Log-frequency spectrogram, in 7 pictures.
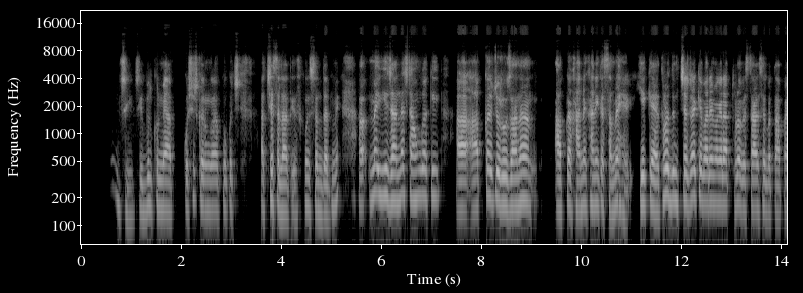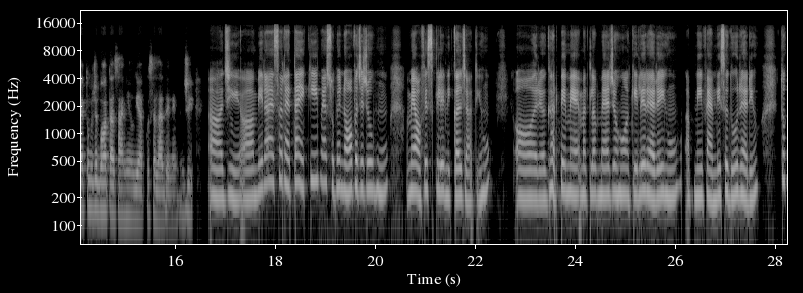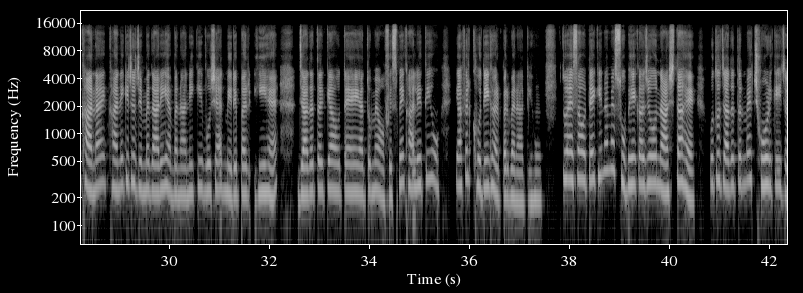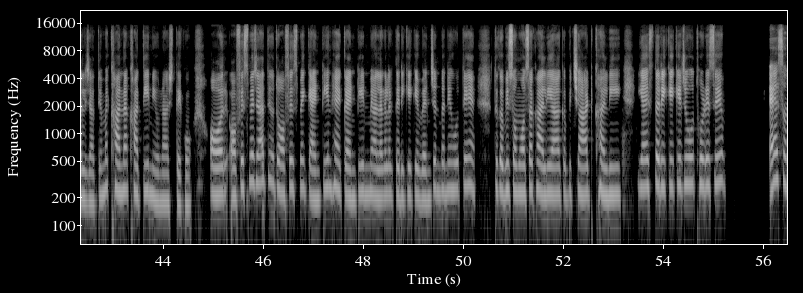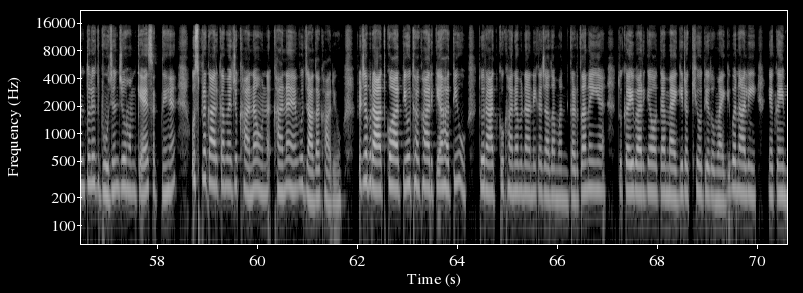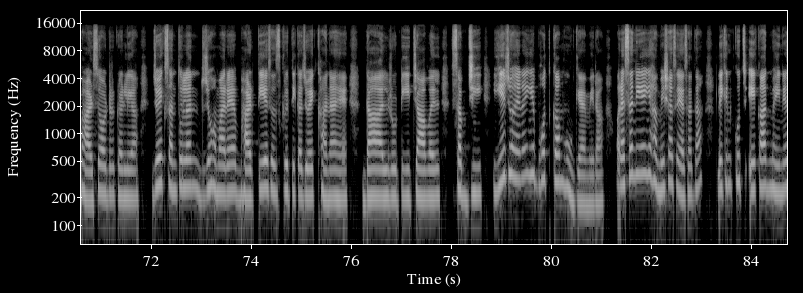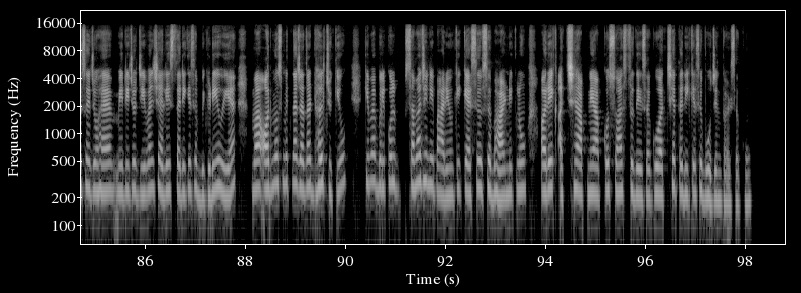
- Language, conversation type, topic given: Hindi, advice, आप नियमित और संतुलित भोजन क्यों नहीं कर पा रहे हैं?
- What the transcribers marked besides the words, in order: in English: "ऑफ़िस"; in English: "फैमिली"; in English: "ऑफिस"; in English: "ऑफ़िस"; in English: "ऑफ़िस"; in English: "ऑर्डर"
